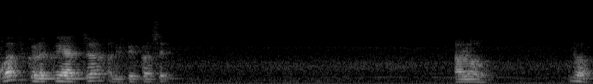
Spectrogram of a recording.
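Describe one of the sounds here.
A man speaks calmly close by, with pauses.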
